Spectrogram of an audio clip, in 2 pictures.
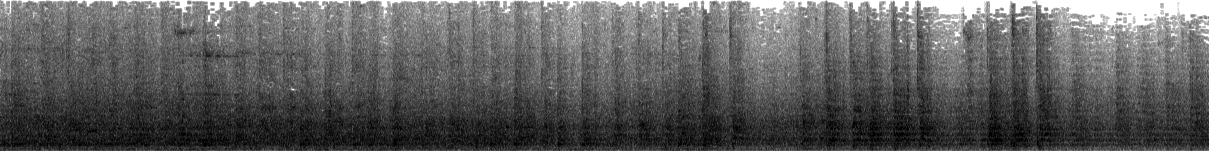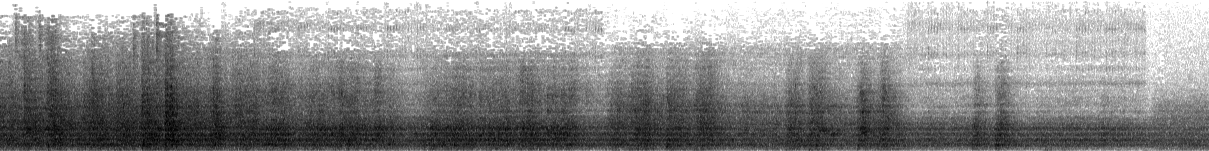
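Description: Freight train of coal-loaded open wagons rolling past, with wheels clattering rhythmically over rail joints and points. The clatter is loudest in the first half and dies away over the last several seconds as the train draws off.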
